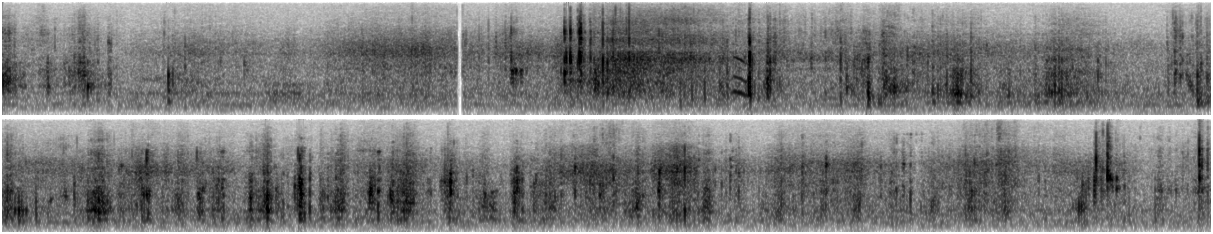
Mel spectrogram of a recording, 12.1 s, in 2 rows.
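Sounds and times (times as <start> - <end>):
chewing crunchy fried chicken: 2.5 - 12.0.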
